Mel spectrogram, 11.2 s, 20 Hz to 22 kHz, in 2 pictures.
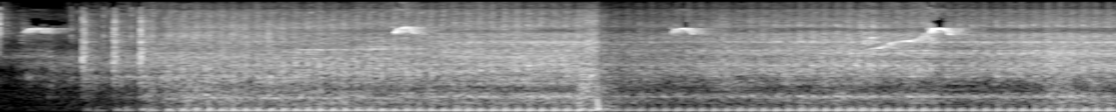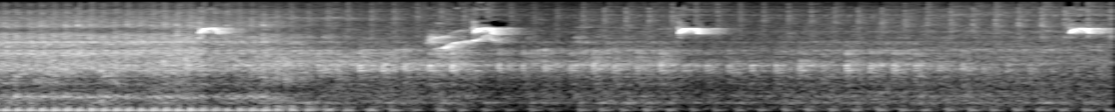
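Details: Honda Vario 125 first-generation scooter just fitted with a CPO Racing double iridium spark plug: it catches within a second and settles into a steady, even low putter with no misfire; normal start and idle.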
